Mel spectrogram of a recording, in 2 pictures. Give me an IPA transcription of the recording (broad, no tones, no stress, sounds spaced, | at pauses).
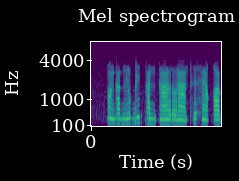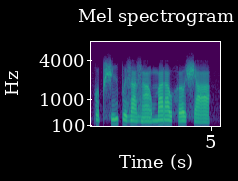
qʷ ɛ̃ ɡ a d̪ ĩ ʊ̯ d̪ i k a nʲ k ã ə̯ ɾ ɤ ɾ ã t̪ʰ ɪ h ɛ̃ ə̯ qʷ œ k ɤ t ʃ i p ɪ z a z ã ʊ̯ m a ɾ a ʊ̯ h œ ə̯ ʃ a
